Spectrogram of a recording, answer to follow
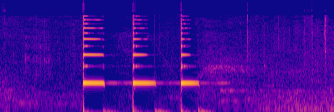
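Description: Three short electronic beeps at one pitch, about two-thirds of a second apart, from a legislative chamber's voting-system signal as a roll-call vote is opened.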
